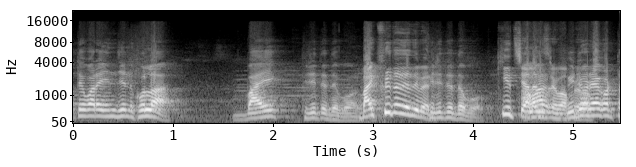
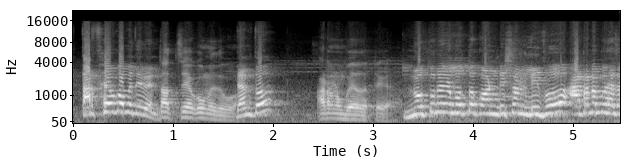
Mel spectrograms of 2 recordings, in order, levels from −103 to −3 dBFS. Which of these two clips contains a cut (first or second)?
second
